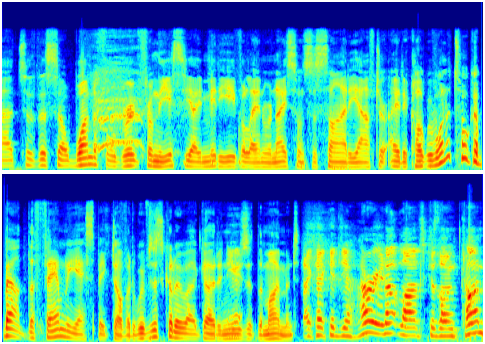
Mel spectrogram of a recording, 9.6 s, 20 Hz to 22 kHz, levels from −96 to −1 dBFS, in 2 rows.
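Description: A gap at a join of encoded pieces breaks the continuous sound from 4.80 to 4.83 s, a silence of about 37 ms. Separately encoded pieces were joined untrimmed, leaving encoder delay and end padding. Waveform and spectrogram show a blank strip with smeared edges, then sound resumes.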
